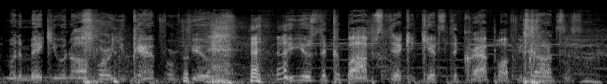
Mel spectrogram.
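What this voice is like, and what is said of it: Godfather impression. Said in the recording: “the Godfather will be our co-host”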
